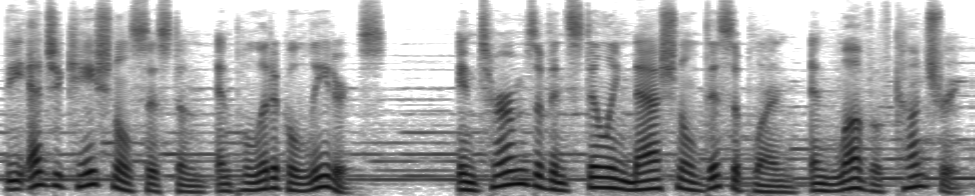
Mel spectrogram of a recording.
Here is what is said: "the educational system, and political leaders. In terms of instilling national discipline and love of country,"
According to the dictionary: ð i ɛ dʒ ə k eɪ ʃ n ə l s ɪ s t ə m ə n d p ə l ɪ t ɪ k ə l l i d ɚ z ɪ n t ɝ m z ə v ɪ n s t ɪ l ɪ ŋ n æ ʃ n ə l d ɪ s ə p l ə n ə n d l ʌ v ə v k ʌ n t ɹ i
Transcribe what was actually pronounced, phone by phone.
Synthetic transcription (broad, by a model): ð i ɛ dʒ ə k eɪ ʃ n l s ɪ s t ə m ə n p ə l ɪ t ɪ k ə l l i d ɚ z ɪ n t ɝ m z ə v ɪ n s t ɪ l ɪ ŋ n æ ʃ n l d ɪ s ə p l ə n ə n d l ʌ v ə v k ʌ n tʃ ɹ i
